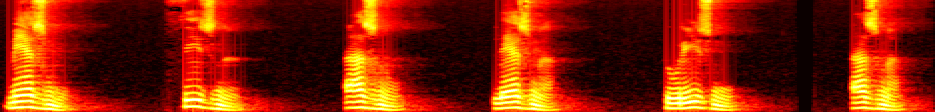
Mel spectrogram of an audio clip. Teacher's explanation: 舌尖抵住上齿龈较后部分，舌背部抬向硬腭，形成狭长通道，气流通过时引起摩擦发声，发音时声带震动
